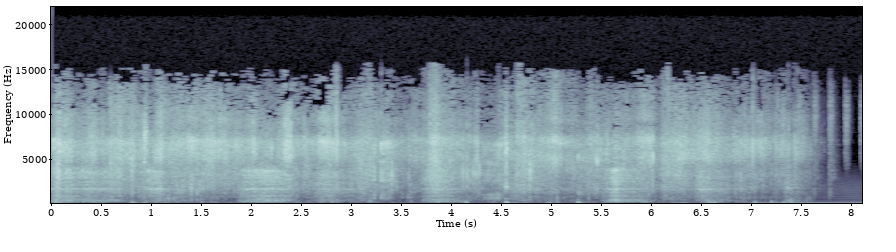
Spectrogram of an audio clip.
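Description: Footsteps through tussock grass and heavy breathing from climbing a steep hillside under a heavy load, with uneven thuds of boots and gear. Music comes in shortly before the end.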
